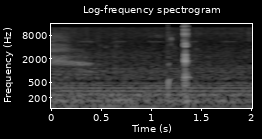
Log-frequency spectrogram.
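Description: Near silence: room tone with a faint steady hum, broken by a short mouth click from the speaker a little past the middle.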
